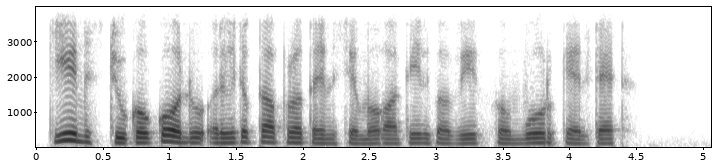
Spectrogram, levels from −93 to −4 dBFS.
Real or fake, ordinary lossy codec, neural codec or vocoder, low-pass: fake; Opus, 32 kbps; codec, 16 kHz, about 1 kbps, DyCAST, with the encoder's durations; 3.6 kHz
